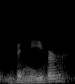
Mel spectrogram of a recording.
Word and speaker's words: Vannevar: Now, the two things I've learned about Bush since I started researching this, one is his name is actually pronounced Vannevar, and second, he is no relation to the current occupant of 1600 Pennsylvania Avenue.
